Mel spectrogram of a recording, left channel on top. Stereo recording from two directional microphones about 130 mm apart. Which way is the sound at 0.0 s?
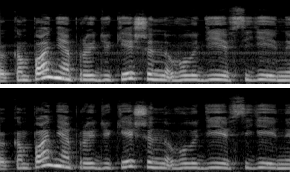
10° right (ahead or behind).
